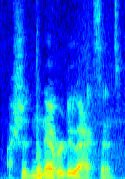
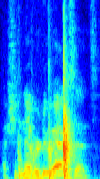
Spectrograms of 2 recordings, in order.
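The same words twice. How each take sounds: First: Quiet self-scolding. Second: Louder, with never hit hard; "I should never do accents" with a firm, punched never; stress on never. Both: Shown as a demonstration.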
